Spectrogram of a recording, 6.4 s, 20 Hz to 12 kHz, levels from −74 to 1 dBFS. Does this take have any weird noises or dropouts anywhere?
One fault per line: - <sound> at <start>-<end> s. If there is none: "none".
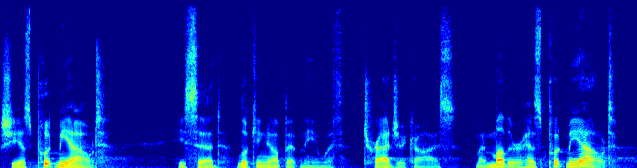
none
